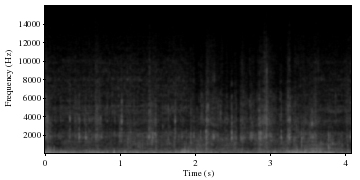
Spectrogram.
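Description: Mountain bike riding down a dirt forest trail: tyres running over the dirt and roots with many quick rattles and clicks from the bike, over a steady low rumble of wind on the camera's microphone.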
